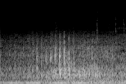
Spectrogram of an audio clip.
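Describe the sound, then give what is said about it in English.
At least seven Russian Mi-24 Hind attack helicopters flying low over a battlefield in Georgia make a steady, loud roar of rotors and engines with a throbbing texture. No voices are heard. “This is the sound of at least seven Russian Hind Mi-24 attack helicopters, which swooped in low over the battlefield on the afternoon of August 11th to strafe suspected Georgian targets.”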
